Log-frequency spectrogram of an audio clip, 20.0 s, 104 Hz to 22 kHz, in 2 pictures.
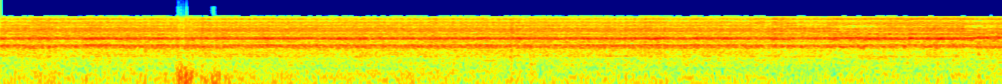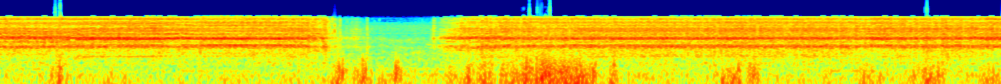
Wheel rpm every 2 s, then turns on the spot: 160, 160, 160, 160, 160, 160, 100, 90, 160, 160.
none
